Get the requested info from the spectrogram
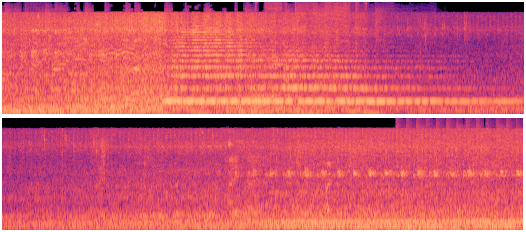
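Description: A truck's air horn sounds one long steady note for about three seconds, starting about one and a half seconds in, over idling truck engines. Near the end, a lower steady tone with a fast high pulsing starts up.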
